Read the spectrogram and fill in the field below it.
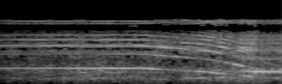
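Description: A police car and ambulance siren wails on a long steady tone, then slides downward in pitch as the vehicles pull up at the scene of a street accident, with a low engine rumble underneath and no talking.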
